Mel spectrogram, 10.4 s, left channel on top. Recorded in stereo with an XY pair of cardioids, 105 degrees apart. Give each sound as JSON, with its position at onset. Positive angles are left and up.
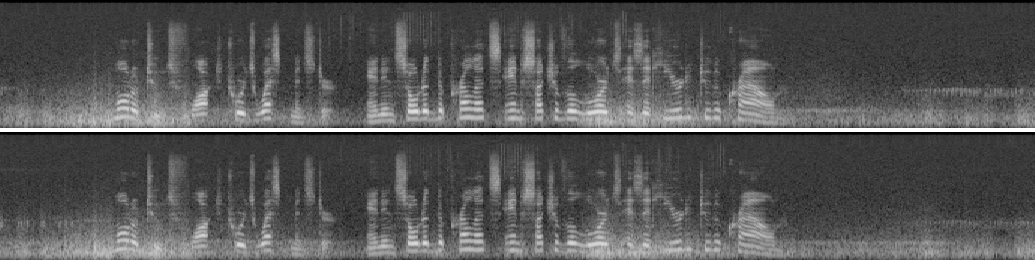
{"t": 1.1, "sound": "a man speaking", "azimuth_deg": 15}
